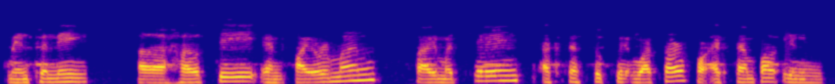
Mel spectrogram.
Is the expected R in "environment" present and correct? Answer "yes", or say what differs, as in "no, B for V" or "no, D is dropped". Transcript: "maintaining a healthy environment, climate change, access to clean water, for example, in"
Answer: no, R is dropped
